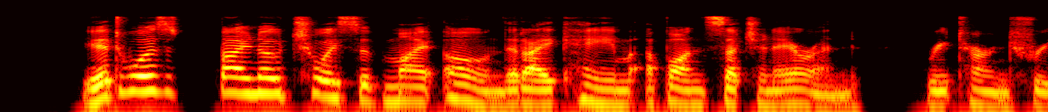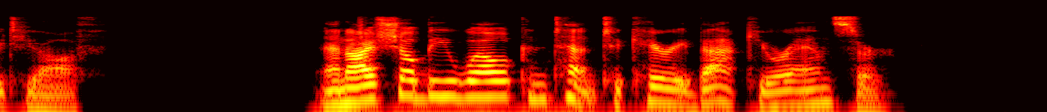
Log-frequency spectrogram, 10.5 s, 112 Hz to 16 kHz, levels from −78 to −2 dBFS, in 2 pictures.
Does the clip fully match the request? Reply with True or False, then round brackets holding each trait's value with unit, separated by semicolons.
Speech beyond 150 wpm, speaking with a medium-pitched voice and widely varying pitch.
True (160 wpm; 165 Hz; 7.0 semitones)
